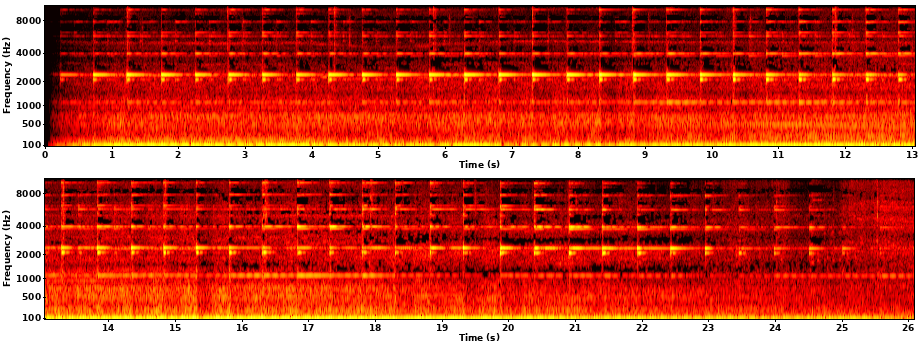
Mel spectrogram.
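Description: Diesel-hauled freight train rolling slowly past: a steady low rumble from the locomotive and cars. Over it runs background music with an even beat of about two to three beats a second.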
